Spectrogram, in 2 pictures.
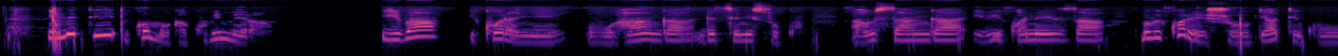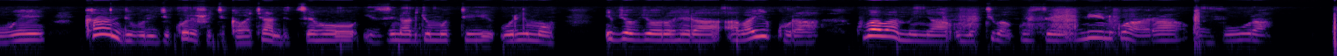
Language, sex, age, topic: Kinyarwanda, male, 25-35, health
